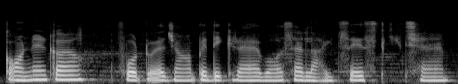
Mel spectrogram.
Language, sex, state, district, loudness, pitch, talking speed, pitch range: Hindi, female, Punjab, Fazilka, -15 LUFS, 195 Hz, 195 wpm, 185-200 Hz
